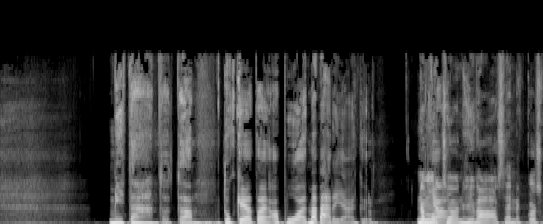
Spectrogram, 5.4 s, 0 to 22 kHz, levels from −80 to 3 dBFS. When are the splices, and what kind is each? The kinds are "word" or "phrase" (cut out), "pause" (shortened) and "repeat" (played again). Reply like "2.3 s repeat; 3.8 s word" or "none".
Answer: none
